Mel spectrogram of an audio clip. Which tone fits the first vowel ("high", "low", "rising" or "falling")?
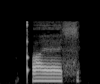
low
